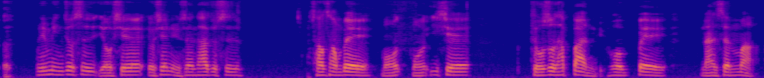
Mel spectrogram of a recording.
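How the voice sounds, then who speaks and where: A man hosting a podcast monologue, halting and full of fillers and restarts. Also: mid-range voice, darkish tone, dull audio. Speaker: podcast host. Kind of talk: casual monologue.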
